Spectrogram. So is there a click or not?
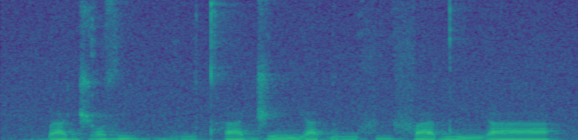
no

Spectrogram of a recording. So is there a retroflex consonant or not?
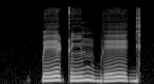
yes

